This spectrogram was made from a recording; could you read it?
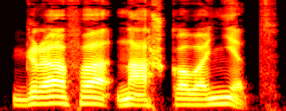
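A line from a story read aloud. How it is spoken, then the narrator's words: Displeased. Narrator (Russian): сказала она недовольным тоном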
